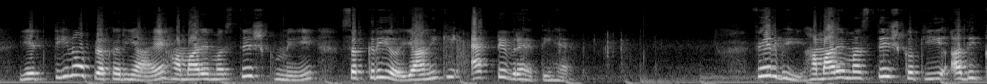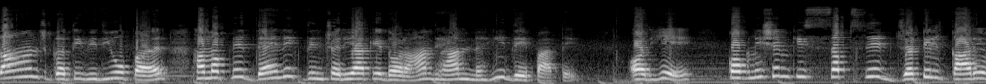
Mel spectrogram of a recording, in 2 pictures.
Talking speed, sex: 110 wpm, female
